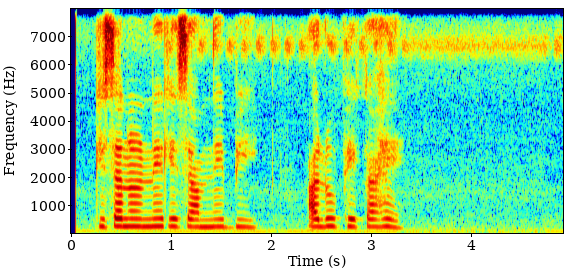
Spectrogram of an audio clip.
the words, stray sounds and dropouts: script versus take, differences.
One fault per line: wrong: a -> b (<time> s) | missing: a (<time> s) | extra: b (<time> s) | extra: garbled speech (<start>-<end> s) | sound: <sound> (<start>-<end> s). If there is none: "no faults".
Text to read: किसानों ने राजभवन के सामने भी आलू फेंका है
missing: राजभवन (0.9 s)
